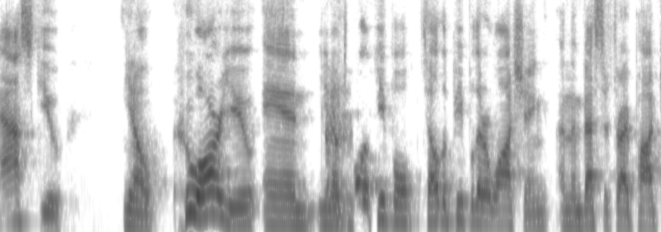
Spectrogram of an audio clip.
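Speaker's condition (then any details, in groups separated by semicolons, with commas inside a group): No condition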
